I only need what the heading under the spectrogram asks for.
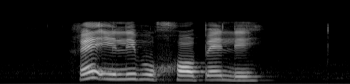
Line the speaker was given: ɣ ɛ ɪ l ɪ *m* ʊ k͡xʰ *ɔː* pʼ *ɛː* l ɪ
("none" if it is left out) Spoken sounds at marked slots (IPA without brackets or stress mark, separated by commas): b, ɔ, ɛ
